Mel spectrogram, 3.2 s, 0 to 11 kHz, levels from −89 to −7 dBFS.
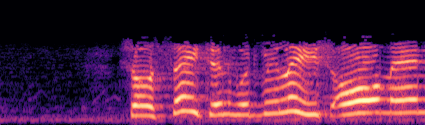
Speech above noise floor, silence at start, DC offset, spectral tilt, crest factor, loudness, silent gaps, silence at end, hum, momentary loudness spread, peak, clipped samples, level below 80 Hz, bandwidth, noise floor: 40 dB; 1 s; under 0.1%; -9.5 dB/octave; 16 dB; -15 LUFS; none; 0 s; none; 9 LU; -2 dBFS; under 0.1%; -68 dBFS; 3.7 kHz; -54 dBFS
